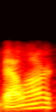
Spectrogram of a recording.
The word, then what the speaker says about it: Belarc: You can use some tools like, there's one called Bellarc, which is spelled B-E-L-A-R-C.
